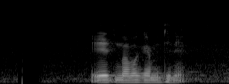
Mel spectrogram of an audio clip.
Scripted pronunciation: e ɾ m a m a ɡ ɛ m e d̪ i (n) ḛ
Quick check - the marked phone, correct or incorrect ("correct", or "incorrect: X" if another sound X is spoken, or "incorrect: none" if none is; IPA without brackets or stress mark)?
correct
